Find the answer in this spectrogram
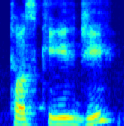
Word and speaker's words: Tuskegee: the tus okay me always get get them name wrong right and it's it's tusy tusy g tusy g okay so it's t u s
